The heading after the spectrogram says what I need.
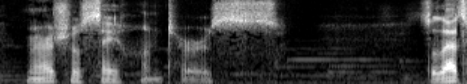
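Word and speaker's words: Marechaussee: a group known as the marose hunters marital say Hunters so that's how you pronounce that word now though watch I'm going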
